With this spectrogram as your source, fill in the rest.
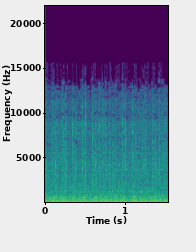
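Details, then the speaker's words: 2008 Ford Mustang GT (S197) that sat for months on a weak non-Mustang battery and is low on gas: loud, steady knock pounding in time with the idle over a heavy rumble; a deep internal engine knock that is why the engine is being replaced. "let's move on that's around run out of gas so no y'all can hear that but and this is what that sound is why I'm replacing the motor"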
